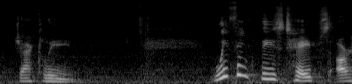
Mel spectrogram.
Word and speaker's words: Jacqueline: And by the way, that is how she pronounced her name, Jacqueline.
